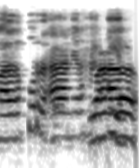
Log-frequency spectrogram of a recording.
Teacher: kemudian ro-nya dibaca tafhim karena huruf sebelumnya berharokat domah ya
